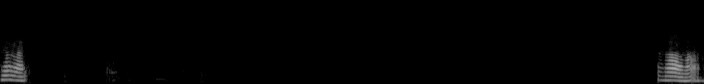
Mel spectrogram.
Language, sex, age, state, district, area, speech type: Marathi, female, 18-30, Maharashtra, Amravati, urban, conversation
